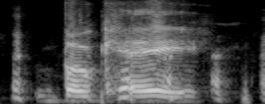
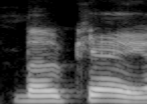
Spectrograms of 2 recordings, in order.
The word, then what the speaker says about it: bouquet: Now, how did you say that word? – Bouquet. – Bouquet, okay. It don't look like it.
